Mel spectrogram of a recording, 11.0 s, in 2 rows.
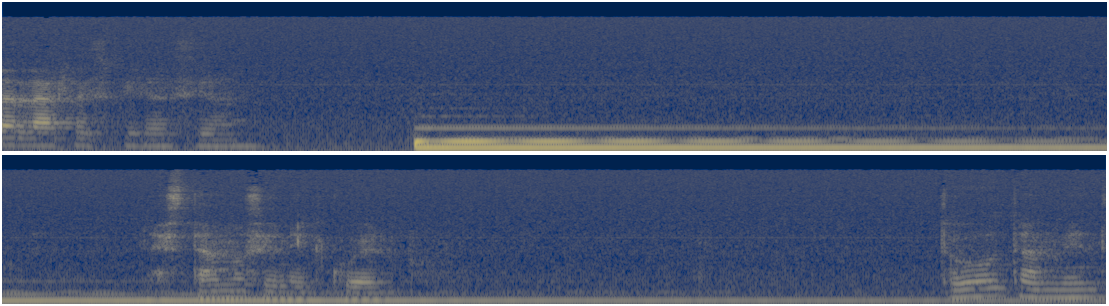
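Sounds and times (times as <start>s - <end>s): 
speech: 0.2s - 1.4s, 6.4s - 7.6s, 10.3s - 11.0s
gong strike: 2.1s - 10.3s.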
